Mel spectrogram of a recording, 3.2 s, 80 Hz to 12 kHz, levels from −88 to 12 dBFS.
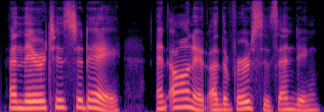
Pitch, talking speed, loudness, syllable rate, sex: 180 Hz, 240 wpm, -16 LUFS, 6.1 syllables/s, female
